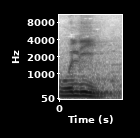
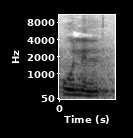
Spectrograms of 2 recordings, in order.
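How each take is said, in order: First: The word stops with a long final vowel. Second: The short final vowel runs into the next word. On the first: The reading pauses on this word. "Uli ni dia berhenti dua harakat" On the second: The reading continues into the next word. "Kalau sambung tak perlu baca harakat"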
